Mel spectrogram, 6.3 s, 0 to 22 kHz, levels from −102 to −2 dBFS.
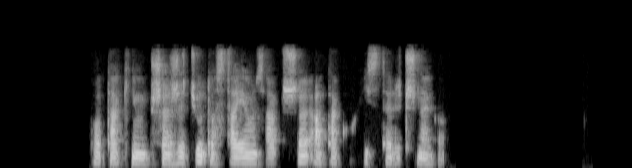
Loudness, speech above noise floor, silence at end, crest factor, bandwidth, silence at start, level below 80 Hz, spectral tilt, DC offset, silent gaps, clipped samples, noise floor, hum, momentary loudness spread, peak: -28 LUFS; over 62 dB; 1.9 s; 24 dB; 8.2 kHz; 0.95 s; -60 dBFS; -4 dB/octave; under 0.1%; none; under 0.1%; under -90 dBFS; none; 9 LU; -8 dBFS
